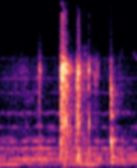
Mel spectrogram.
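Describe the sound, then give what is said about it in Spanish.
A rifle is thrown to the ground during a tense western standoff, landing with a heavy thud followed by a few lighter knocking clatters. “Ben arroja el rifle y avanza hacia Joey”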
